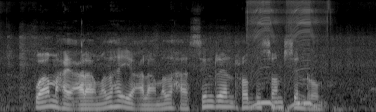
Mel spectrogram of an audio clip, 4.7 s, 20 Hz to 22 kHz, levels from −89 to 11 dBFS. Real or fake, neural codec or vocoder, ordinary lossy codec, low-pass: real; none; none; none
